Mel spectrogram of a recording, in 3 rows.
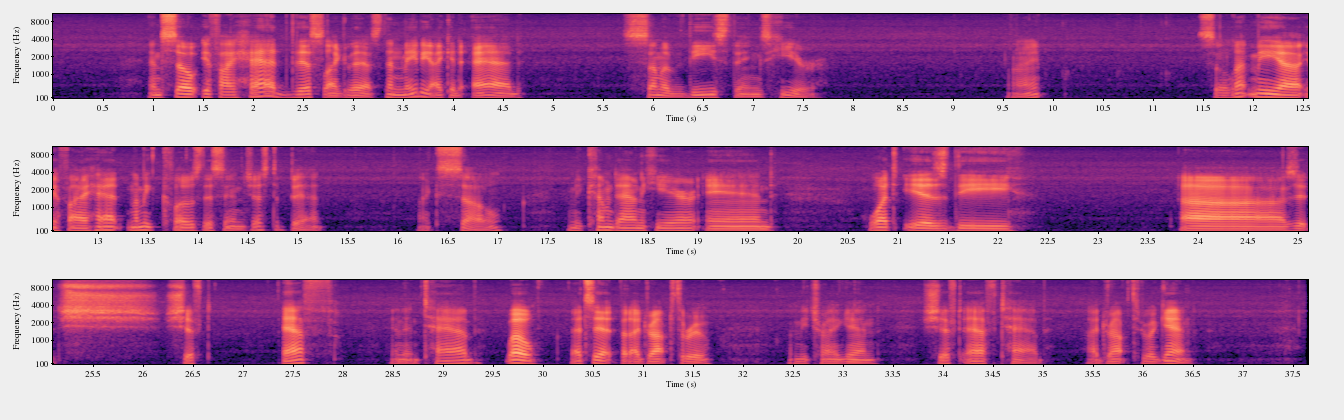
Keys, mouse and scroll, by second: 2.6 middle click, 3.9-5.2 scroll up 3, 4.3 middle click, 5.2 middle click, 7.4 scroll down 1, 7.7 middle click, 9.3-10.5 scroll up 3, 9.7 middle click, 10.7 scroll up 3, 11.3 scroll down 1, 12.9 click, 14.5 right click, 14.9-15.6 scroll down 1, 15.6 click, 16.7-17.9 scroll up 4, 17.1 middle click, 18.0 shift+middle click, 18.5 middle click, 19.1 shift+middle click, 27.5 shift+f, 30.9 scroll down 3, 31.4 middle click, 31.8 scroll up 2, 32.4 scroll up 3, 32.7 shift+middle click, 33.2 middle click, 34.1 shift+f, 36.2 scroll up 2, 36.5 scroll down 4, 37.5 scroll up 3.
